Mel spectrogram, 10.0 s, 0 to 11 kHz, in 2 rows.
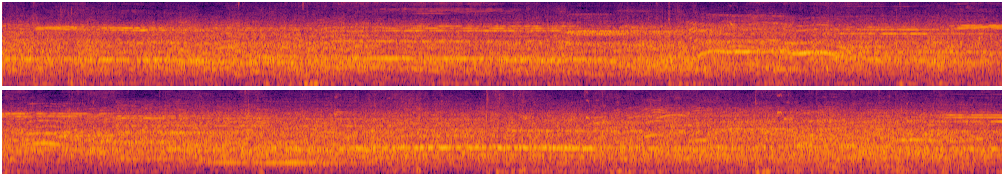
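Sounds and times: chatter of players and spectators: 0:00.0 - 0:10.0.

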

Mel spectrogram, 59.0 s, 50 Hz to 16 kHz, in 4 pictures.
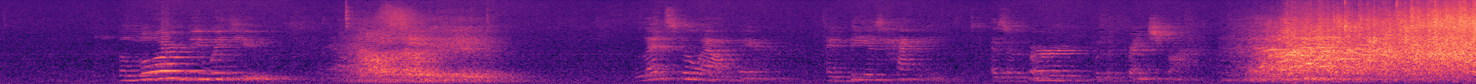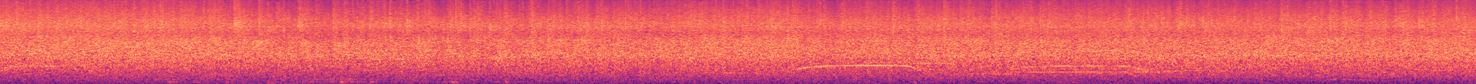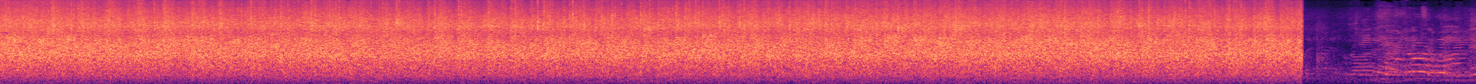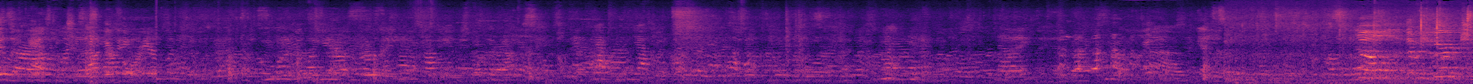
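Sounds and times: audience applauding: 0:12.7 - 0:42.6.

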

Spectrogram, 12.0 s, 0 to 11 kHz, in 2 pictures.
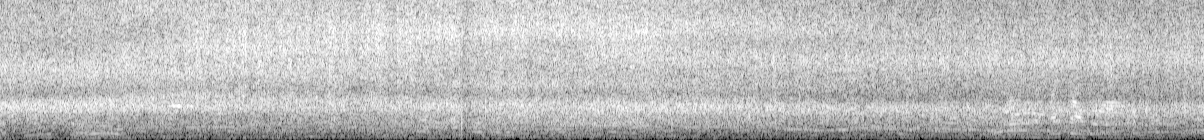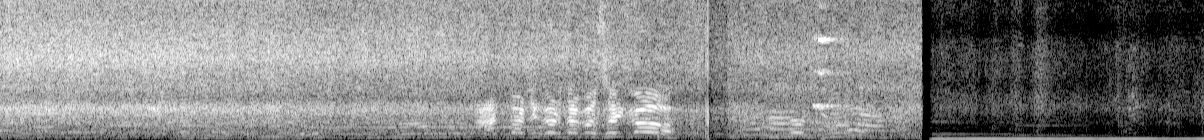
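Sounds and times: fountain water spilling: 0:00.0 - 0:10.6
people's voices: 0:01.8 - 0:10.7.

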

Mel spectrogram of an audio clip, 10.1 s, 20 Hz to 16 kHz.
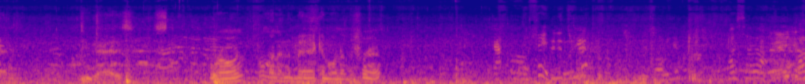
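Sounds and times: faint voices talking: 0:00.0 - 0:10.0
wind rumbling on microphone: 0:00.0 - 0:10.0.

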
